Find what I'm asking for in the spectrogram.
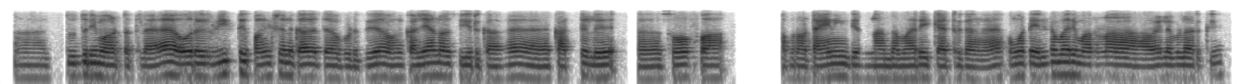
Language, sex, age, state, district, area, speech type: Tamil, male, 18-30, Tamil Nadu, Thoothukudi, rural, conversation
